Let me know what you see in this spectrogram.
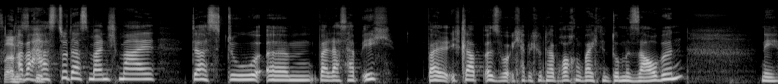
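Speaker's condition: No condition

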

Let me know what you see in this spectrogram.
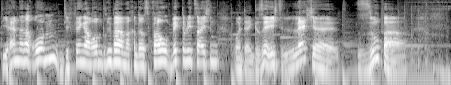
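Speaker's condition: No condition

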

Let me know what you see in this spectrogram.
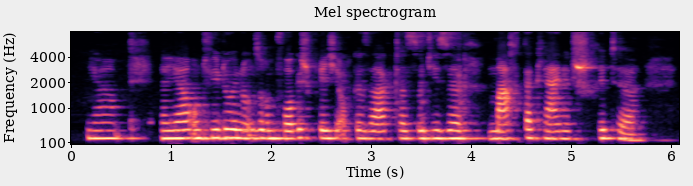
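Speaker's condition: No condition

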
